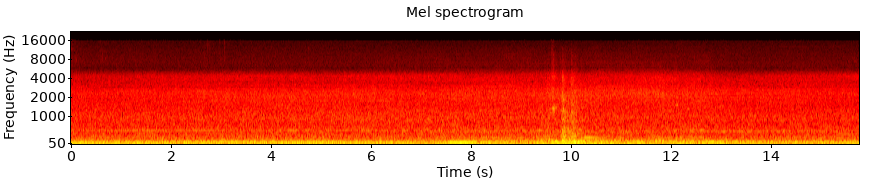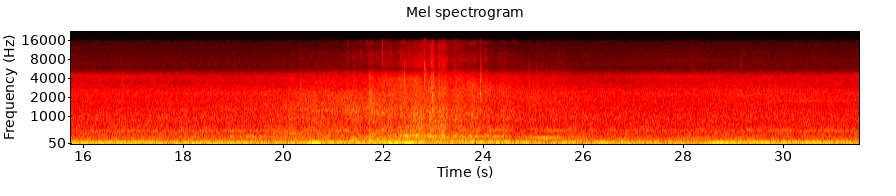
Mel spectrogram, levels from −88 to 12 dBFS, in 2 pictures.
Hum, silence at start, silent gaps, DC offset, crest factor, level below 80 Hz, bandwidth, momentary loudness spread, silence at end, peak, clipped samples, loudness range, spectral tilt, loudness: none; 0 s; none; under 0.1%; 18 dB; -24 dBFS; 15.5 kHz; 6 LU; 0 s; -4 dBFS; under 0.1%; 5 LU; -6.5 dB/octave; -24 LUFS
